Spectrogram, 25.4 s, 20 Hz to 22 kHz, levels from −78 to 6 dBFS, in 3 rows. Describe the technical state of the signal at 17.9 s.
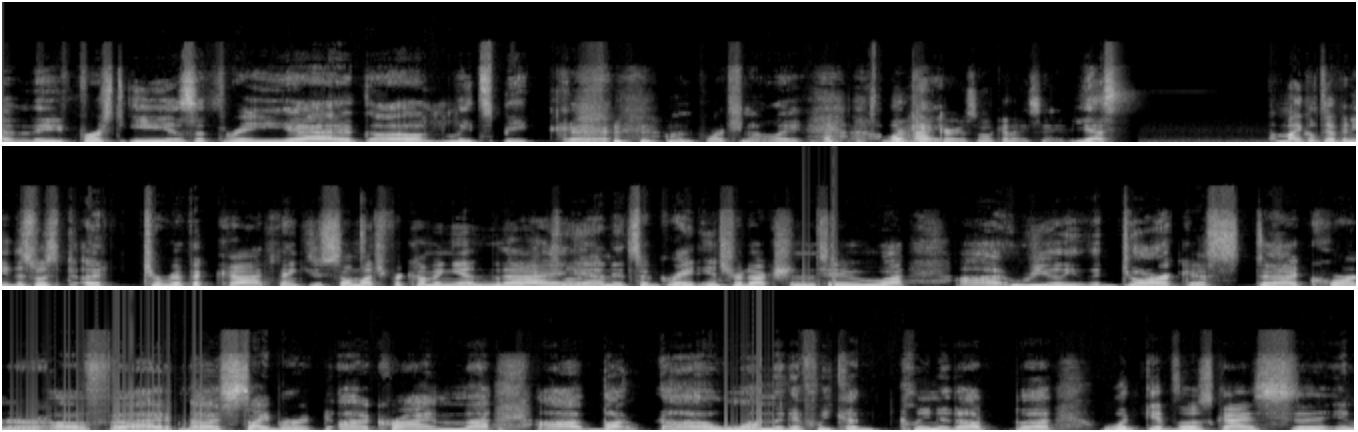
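At 17.9 s the speech carries a burst of gritty, tearing crackle, part of processor overload crackle running from 16.98 to 18.16 s. The processor kept missing its buffer deadlines across that stretch, dozens of times, and each miss let a short piece of old audio replay with hard edges in place of fresh sound. The spacing of the crackle fits buffers of around 10 ms, and it stops once the load passes.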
